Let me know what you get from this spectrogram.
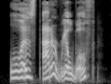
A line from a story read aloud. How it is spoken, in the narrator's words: Clay asked, his voice shaking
